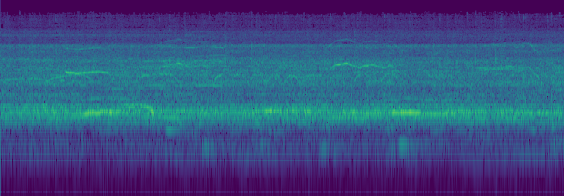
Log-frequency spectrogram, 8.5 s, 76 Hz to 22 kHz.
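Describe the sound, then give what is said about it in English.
A large basketball crowd cheers in a steady, loud roar as an Olmsted Falls game ends with a final score of 61-23, with scattered whoops and shouts rising above the sustained noise throughout. “That crowd, let them hear it.”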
